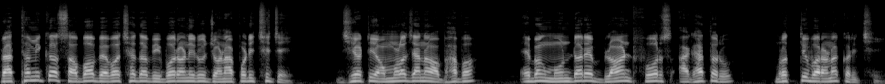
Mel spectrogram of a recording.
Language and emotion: Odia, neutral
